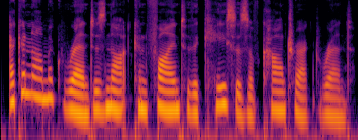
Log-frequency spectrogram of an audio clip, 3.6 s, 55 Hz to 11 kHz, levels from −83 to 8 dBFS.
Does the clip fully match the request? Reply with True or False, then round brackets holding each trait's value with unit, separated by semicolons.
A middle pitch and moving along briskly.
False (180 Hz; 185 wpm)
